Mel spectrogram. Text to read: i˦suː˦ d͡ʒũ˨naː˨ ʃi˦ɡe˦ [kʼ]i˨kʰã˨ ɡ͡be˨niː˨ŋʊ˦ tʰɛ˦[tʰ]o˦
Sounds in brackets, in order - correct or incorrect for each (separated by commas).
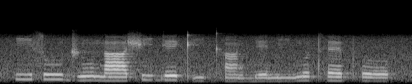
correct, incorrect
